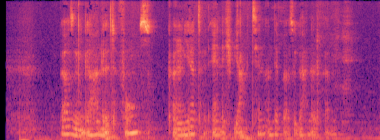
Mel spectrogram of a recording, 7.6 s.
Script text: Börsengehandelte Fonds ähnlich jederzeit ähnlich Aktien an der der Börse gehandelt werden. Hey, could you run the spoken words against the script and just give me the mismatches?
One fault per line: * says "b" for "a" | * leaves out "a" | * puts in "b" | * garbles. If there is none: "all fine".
* says "können" for "ähnlich"
* puts in "wie"
* leaves out "der"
